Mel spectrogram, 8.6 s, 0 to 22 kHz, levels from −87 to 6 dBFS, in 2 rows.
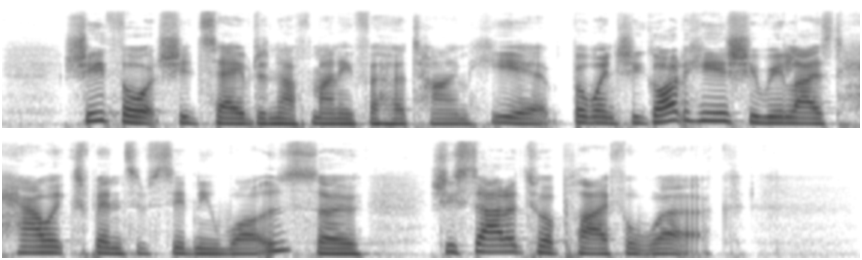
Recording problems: none

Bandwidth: 15 kHz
